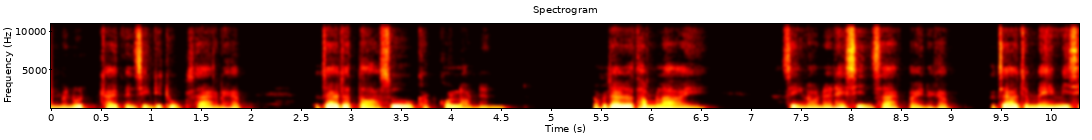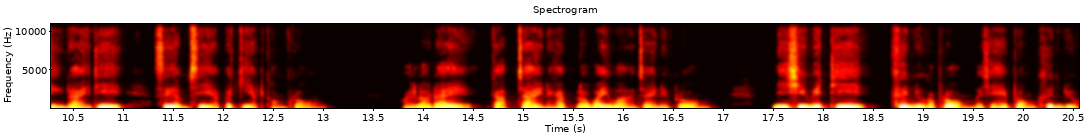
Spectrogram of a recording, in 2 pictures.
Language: Thai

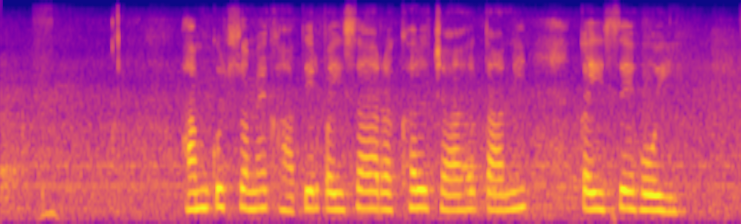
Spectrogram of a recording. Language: Bhojpuri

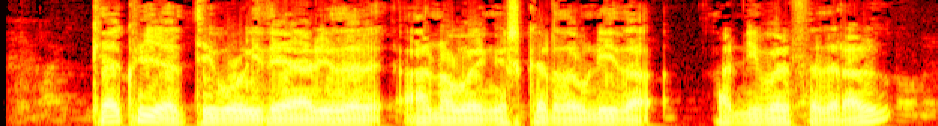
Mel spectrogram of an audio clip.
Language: Galician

